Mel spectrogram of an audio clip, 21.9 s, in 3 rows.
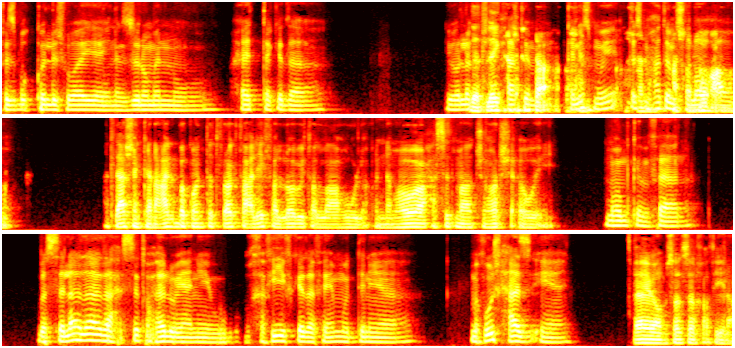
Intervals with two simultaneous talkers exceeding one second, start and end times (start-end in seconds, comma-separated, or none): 4.7-7.4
